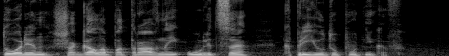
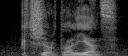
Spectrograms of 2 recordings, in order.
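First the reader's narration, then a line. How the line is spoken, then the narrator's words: Whisper. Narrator (Russian): прошептала Корал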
